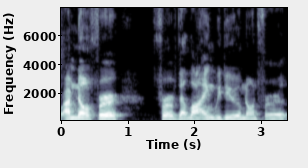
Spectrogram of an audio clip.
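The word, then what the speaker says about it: laing: dish that I'm strongly proud about it's called lying which is a how do you spell that l a i n g okay it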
